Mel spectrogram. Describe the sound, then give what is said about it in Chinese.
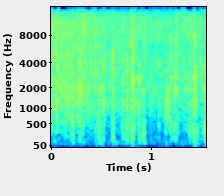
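Steady rain patters onto hard surfaces during an early morning run beside a hiking trail, a dense wash of hiss broken by scattered sharper drops, continuous and fairly loud with no voices. “这边有一条登山道，不能登山，因为是下雨天。”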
